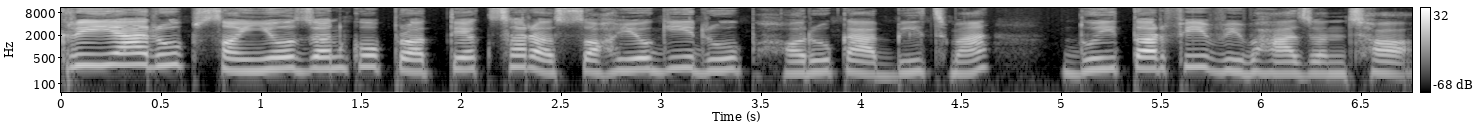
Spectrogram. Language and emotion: Nepali, neutral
